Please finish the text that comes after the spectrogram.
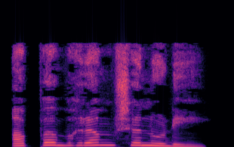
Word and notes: ಅಪಭ್ರಂಶನುಡಿ: apabhramśa nuḍi

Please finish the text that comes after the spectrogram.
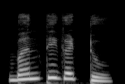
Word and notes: ಬೊಂತೆಕಟ್ಟು: bonte kaṭṭu

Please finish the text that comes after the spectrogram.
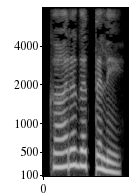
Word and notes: ಕರ್ಗತ್ತಲೆ: kargattala

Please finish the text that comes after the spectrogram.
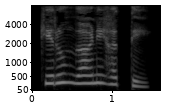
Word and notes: ಕಿರುಂಗಾಣಿಹತ್ತಿ: kiruŋgāṇI hatti

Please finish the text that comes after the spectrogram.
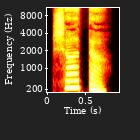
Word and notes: ಶಿತಿ: śiti

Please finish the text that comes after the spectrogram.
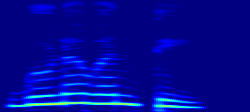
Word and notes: ಘನವಂತ: kannada

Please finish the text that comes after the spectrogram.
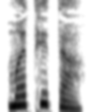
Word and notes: ಮದದ್: Kannada

